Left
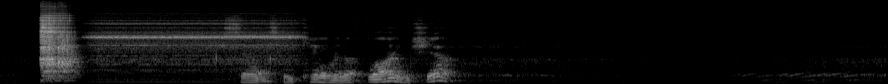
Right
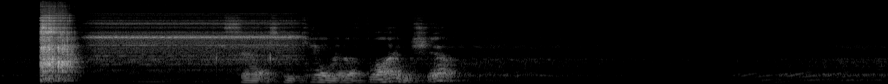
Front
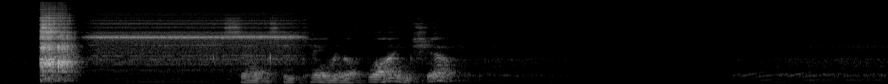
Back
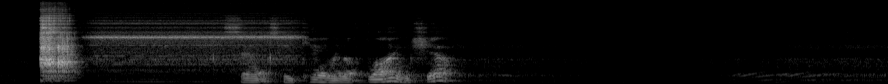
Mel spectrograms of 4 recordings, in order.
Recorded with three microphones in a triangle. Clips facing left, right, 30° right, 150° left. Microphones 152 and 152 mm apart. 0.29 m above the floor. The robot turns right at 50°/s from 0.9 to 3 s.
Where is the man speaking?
30° left, 3 m; by 4.6 s 65° left, 3 m.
